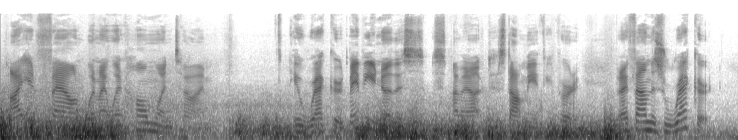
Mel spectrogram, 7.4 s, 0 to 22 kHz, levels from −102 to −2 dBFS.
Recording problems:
wind noise on the microphone; heavy; 2 dB above the speech

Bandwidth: 15 kHz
